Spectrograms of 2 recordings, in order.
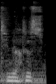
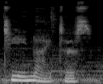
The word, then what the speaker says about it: tinnitus: talking with your doctor tinnitus pronounced tinnitus by most physicians although others pronounce it tinnitus is the perception of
